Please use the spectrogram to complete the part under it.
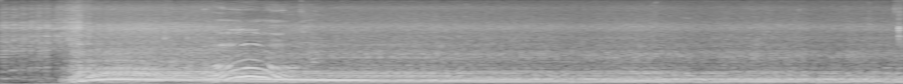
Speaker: and the car hasn't been started in a while uh so it runs a little bit lumpy but it'll smooth out pretty good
